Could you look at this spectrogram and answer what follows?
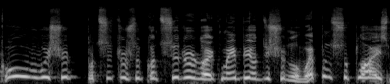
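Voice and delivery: high, prissy put-on voice of a hesitant official; mock the timid leaders in a high fake voice; mocking dithering politician. Mimicking hesitant European leaders on Ukraine aid, high mocking voice.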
